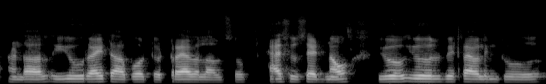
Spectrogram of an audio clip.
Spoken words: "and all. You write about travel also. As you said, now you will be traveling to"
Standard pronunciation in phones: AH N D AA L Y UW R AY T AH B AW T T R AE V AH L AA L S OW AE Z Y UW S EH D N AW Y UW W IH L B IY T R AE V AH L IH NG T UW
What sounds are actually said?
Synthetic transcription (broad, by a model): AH N D AA L Y UW R AY T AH B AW T T R AE V AH L AA L S OW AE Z Y UW S EH D N AW Y UW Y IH L B IY T R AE V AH L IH NG T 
